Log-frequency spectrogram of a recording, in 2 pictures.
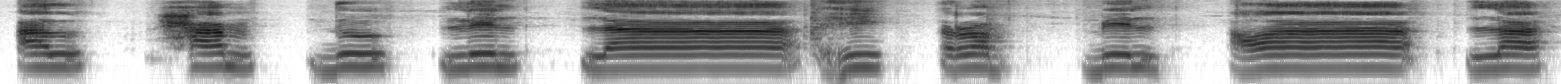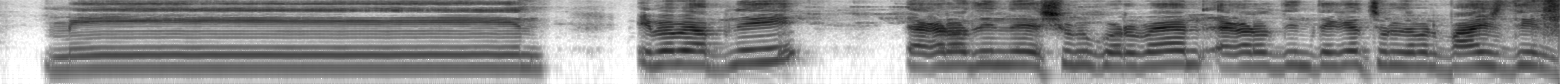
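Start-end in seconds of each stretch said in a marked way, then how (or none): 0.1-10.5 each word drawn out very slowly, one at a time; slow chanted Quran reading; broken slow recitation. Shown as a demonstration. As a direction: recite word by word with long pauses. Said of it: "ভাঙা ভাঙা উচ্চারণ করবেন".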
